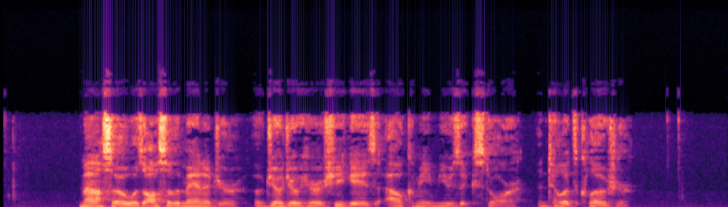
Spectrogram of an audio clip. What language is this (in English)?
English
